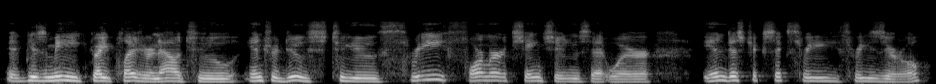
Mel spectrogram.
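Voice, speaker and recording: A man's voice: a little high, slow, darkish tone. A man hosting a virtual meeting, introducing speakers politely over a video call. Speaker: meeting host. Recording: dull lo-fi call audio.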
